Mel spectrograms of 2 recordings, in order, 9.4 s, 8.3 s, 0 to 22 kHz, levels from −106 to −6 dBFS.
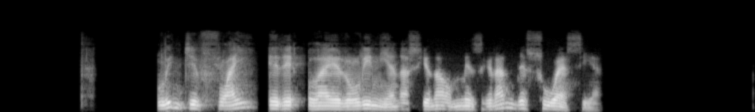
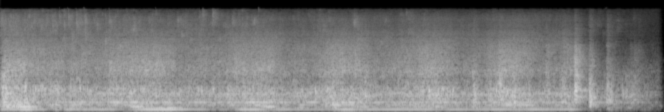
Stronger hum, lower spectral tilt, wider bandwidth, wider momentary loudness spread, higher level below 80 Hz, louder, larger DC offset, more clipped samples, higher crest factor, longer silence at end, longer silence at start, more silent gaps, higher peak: neither; first, -10 dB/octave vs -5 dB/octave; second, 5.8 kHz vs 16 kHz; first, 9 LU vs 5 LU; about the same, -58 dBFS vs -54 dBFS; first, -20 LUFS vs -25 LUFS; neither; neither; about the same, 18 dB vs 18 dB; first, 2 s vs 0.05 s; first, 1.95 s vs 0 s; first, 3.23-3.35 s vs none; about the same, -4 dBFS vs -6 dBFS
